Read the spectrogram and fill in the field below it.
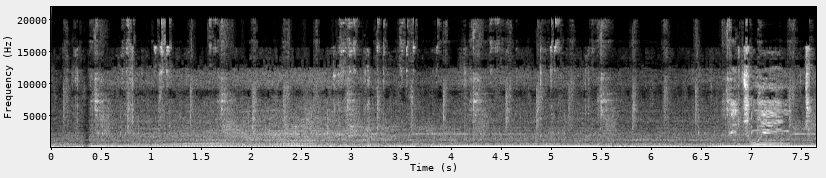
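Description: A Porsche idles and revs with a rear-right wheel fault, its disintegrated e-brake rubbing against the wheel, a loud steady engine drone with a rising and falling tone close to the car.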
